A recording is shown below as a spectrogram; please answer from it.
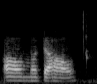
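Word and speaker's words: Almodal: time amazing dresses leo all moldal a-l-m-o-d-a-l leo almadol oh thank you for uh advertising him because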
